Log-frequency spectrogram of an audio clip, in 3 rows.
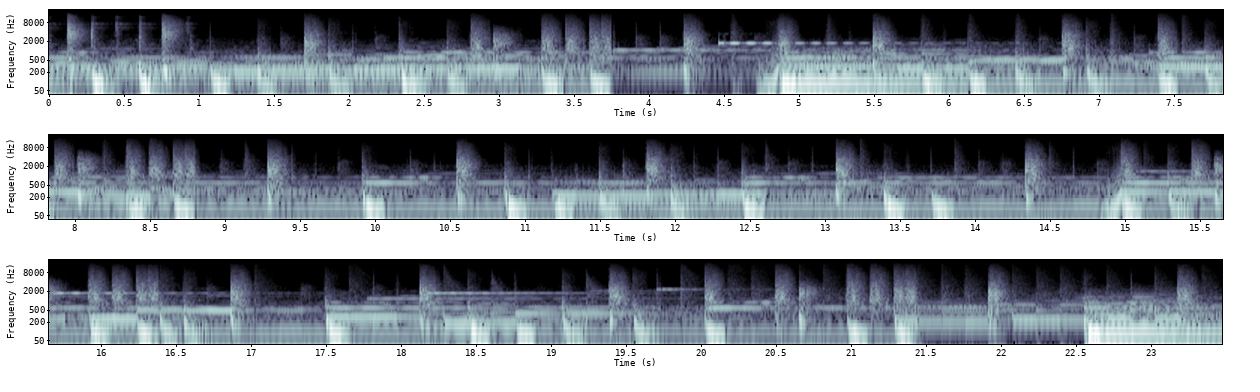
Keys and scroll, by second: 1.3 2, 1.5 ], 3.8 F9, 4.2 ], 8.1 4, 20.6 3, 23.1 ].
